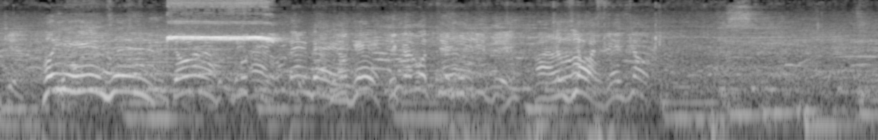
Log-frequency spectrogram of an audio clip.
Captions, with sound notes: - Pull your hands in... [whistle blows] Bang-bang, okay? All right, let's go. Let's go.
